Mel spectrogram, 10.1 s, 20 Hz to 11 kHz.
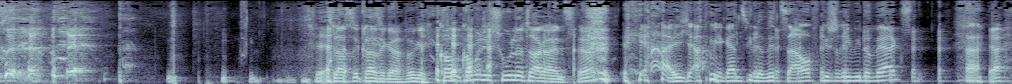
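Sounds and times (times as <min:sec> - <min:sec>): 
laughter: 0:00.0 - 0:00.7, 0:01.8 - 0:10.1
speech: 0:00.0 - 0:01.0, 0:03.2 - 0:10.1
rough hacking coughs: 0:00.0 - 0:01.9.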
